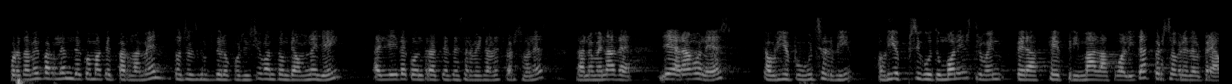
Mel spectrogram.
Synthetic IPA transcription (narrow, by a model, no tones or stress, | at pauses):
pɾɔt̪ambepaɾlɛmd̪əkɔmakɛt̪̚pəɾləment̪odzəlˠzɣɾupzðəlupuzisjoβant̪omɡaunəʎej | ləʎejðəkunt̪ɾak̚t̪əzðəsəɾβɛjzaləspəɾsonəs | lənumənaðəʎejaɾaɣonɛs | kawɾiəpuɣut̪səɾβ̞i | awɾiəsiɣut̪umbɔninst̪ɾumenpəɾafepɾimaləkwalit̪at̪̚pəɾsoβɾəðəlˠpɾɛw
